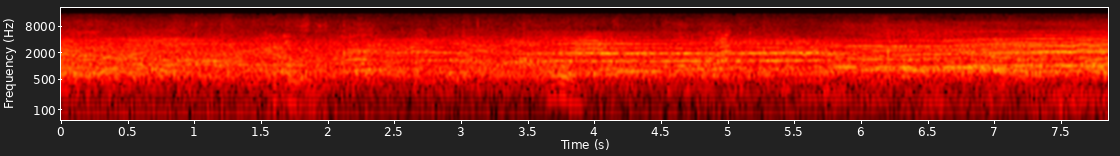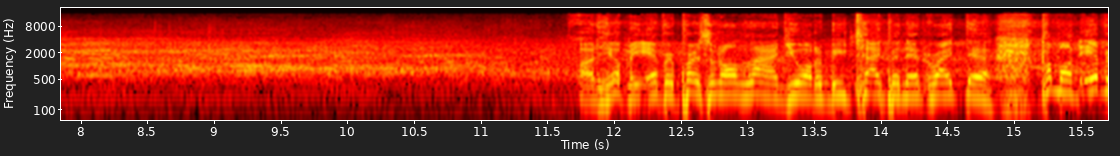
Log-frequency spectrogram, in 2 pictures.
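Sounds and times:
church audience shouting: 0.0s - 11.7s
speech: 11.8s - 15.6s.

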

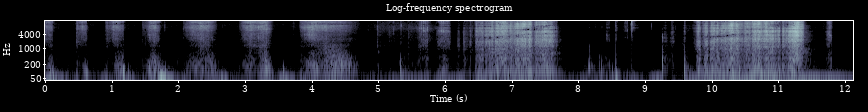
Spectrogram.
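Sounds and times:
wood carving scraping: 0.5s - 4.6s, 5.6s - 7.7s, 9.3s - 11.8s.

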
